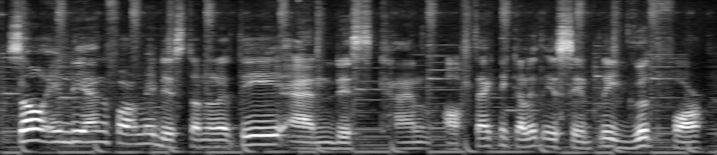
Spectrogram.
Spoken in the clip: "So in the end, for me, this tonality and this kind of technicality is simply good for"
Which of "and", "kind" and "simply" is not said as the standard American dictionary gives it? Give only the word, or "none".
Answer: kind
